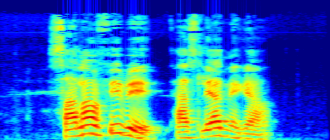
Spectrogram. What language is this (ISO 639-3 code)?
fas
